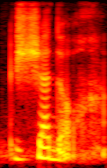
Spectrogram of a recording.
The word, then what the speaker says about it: j'adore: And remember, je becomes j apostrophe in front of a verb starting with a vowel. You pronounce as one sound, such as j'adore.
